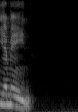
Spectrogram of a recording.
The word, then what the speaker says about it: yemeğin: This ends in the letter K, so this is going to become a soft G again. Senin yemeğin.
